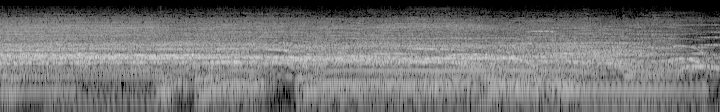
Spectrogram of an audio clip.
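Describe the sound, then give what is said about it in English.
A crowd erupts in sustained shouting, whooping and cheering after a preacher calls on them to jump up and shout, a dense wall of overlapping voices that stays loud and energetic throughout, with occasional higher yells cutting through. “Somebody jump up and shout like you never shouted in your life.”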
